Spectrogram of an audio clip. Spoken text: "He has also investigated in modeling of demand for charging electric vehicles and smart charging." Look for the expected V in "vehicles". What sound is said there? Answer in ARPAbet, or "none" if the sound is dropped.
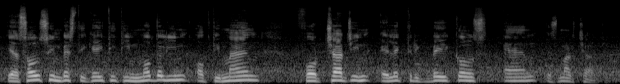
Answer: B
